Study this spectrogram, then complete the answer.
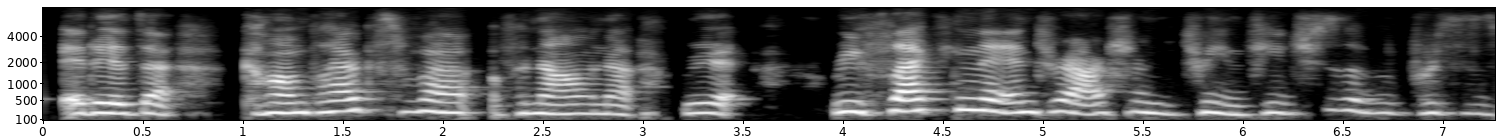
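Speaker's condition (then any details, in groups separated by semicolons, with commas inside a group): Cerebral palsy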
